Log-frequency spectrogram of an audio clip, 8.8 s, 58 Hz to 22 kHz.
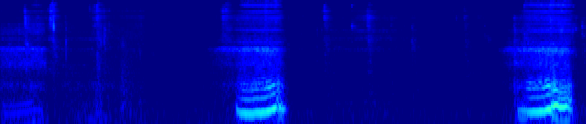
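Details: Steady snoring from a sleeping Great Dane puppy almost 9 months old, with a person crunching Cheetos in the background.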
